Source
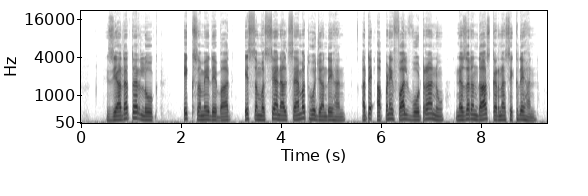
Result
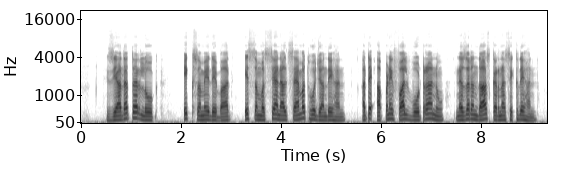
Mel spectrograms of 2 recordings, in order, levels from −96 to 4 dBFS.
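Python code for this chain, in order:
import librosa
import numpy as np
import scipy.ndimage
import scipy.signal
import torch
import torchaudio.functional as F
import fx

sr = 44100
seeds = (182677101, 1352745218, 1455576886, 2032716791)

y = scipy.signal.sosfilt(scipy.signal.butter(4, 3800.0, 'lowpass', fs=sr, output='sos'), x)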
